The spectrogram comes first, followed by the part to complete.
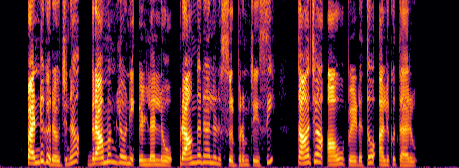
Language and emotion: Telugu, neutral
